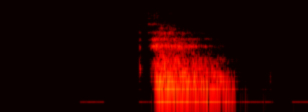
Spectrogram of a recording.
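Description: Near silence, broken about halfway through by one soft exhaled breath, a sigh, lasting under a second.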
